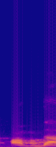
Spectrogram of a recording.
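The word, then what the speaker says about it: 없다: তাহলে এটা কি হবে, মানথা, মানথা মানে কি বেশি, আনথা মানে কি বসা, অব দা মানে কি নাই।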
